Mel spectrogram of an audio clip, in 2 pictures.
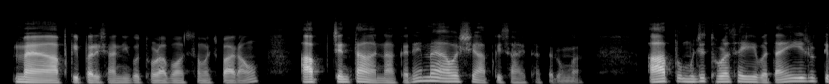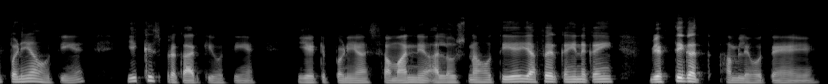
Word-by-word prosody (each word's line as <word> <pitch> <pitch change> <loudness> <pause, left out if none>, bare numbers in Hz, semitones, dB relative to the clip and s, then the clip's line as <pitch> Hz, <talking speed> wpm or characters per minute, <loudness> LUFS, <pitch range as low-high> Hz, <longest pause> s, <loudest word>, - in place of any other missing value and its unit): मैं 115 -3 +7
आपकी 95 -1 +2
परेशानी 95 0 -3
को 95 0 -7
थोड़ा-बहुत 90 -1 -4
समझ 85 -1 -10
पा 90 -1 +2
रहा 85 0 -4
हूँ। 130 +5 -8 0.4
आप 120 +1 +7
चिंता 120 -2 +2
ना 95 -1 -5
करें, 140 - -6
मैं 170 0 0
अवश्य 135 -1 0
आपकी - - -6
सहायता 85 -1 -14
करूँगा। 80 -1 -15 0.8
आप 140 +1 +7
मुझे 135 +2 -3
थोड़ा-सा 130 +1 0
ये 120 -2 0
बताएँ, 105 +6 -2
ये 150 - +2
जो 150 0 -6
टिप्पणियाँ 135 +3 -1
होती 95 -3 -9
हैं, 115 +8 -11 0.4
ये 155 - 0
किस 175 -2 0
प्रकार 90 0 +1
की 95 - -9
होती 85 +1 -12
हैं? 85 -2 -11 0.4
ये 95 0 -1
टिप्पणियाँ 95 +1 -5
सामान्य 100 +2 -2
आलोचना 100 +2 -4
होती 110 +3 -2
है 130 +1 +4
या 125 -3 +5
फिर 135 -2 +5
कहीं 120 +1 0
न 120 - +1
कहीं 125 +1 0 0.4
व्यक्तिगत 125 +4 +6 0.2
हमले 100 -2 -4
होते 90 0 -7
हैं, 90 -1 -5
ये? 85 - -13
105 Hz, 180 wpm, -23 LUFS, 90-125 Hz, 0.8 s, मैं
